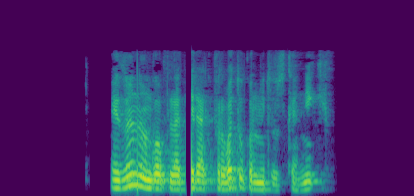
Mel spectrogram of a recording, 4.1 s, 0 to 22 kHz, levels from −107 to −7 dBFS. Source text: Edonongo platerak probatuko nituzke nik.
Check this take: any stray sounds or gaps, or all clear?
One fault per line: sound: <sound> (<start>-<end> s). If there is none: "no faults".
sound: dropout (1.9-1.9 s)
